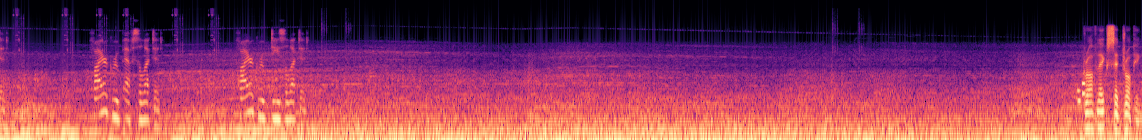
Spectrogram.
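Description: A spaceship engine hums with a deep, steady rumble.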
